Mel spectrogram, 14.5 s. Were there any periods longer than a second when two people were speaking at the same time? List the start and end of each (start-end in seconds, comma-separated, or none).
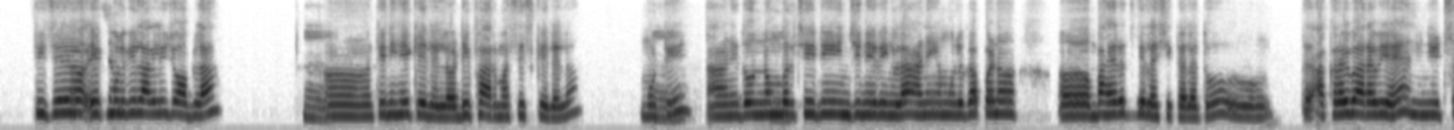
none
